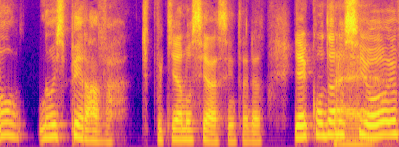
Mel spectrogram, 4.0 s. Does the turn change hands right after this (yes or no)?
no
